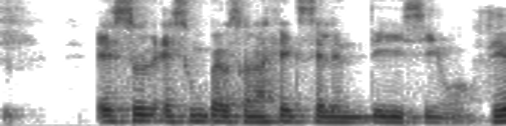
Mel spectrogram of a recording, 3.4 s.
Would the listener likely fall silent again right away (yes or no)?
no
